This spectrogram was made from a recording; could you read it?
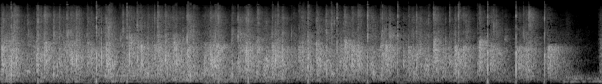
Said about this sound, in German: Okay, vielen Dank und nochmal ein extra Applaus.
